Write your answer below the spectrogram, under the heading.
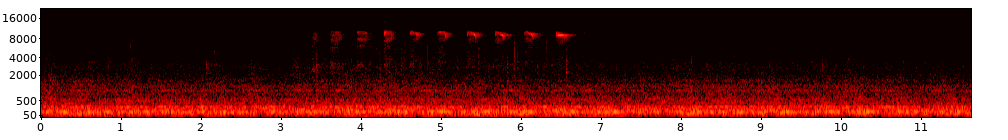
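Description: Motorised treadmill running steadily with a person walking on it: a constant low motor and belt drone. About three seconds in comes a quick run of roughly ten short, high hissing ticks lasting a few seconds.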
